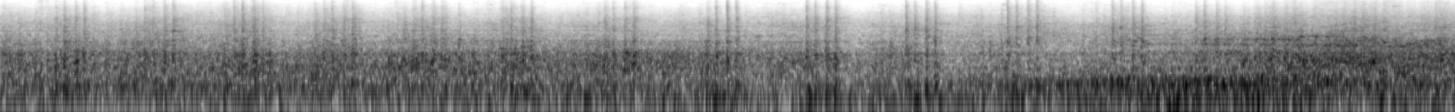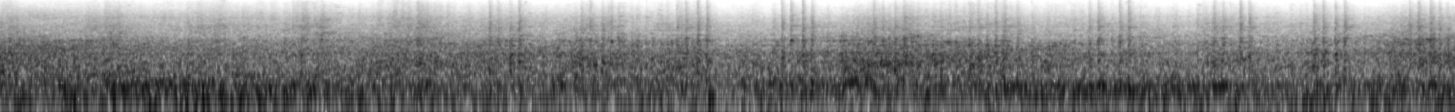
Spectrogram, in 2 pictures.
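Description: Norfolk Southern mixed freight train's cars rolling past, steel wheels clicking over rail joints in a steady clickety-clack over a continuous rumble.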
